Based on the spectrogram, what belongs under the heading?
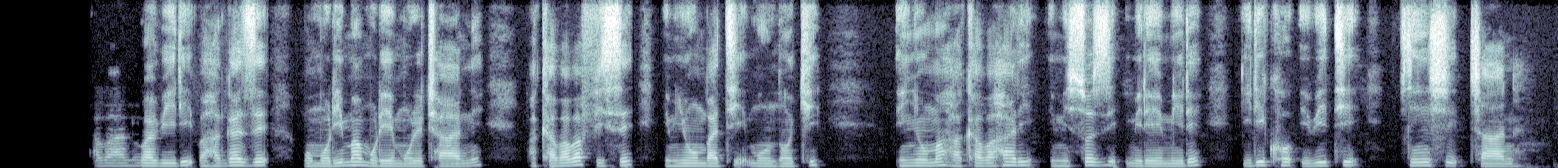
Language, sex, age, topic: Rundi, male, 18-24, agriculture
